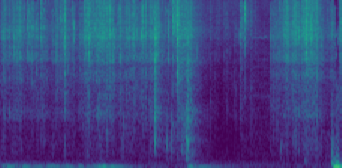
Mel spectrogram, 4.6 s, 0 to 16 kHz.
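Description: Plastic wrapping crinkling and tearing as a GoPro Hero 8 bundle is unboxed, close and busy rustles for a couple of seconds, a quiet pause, then a sharp handling thump at the end.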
